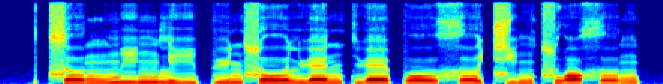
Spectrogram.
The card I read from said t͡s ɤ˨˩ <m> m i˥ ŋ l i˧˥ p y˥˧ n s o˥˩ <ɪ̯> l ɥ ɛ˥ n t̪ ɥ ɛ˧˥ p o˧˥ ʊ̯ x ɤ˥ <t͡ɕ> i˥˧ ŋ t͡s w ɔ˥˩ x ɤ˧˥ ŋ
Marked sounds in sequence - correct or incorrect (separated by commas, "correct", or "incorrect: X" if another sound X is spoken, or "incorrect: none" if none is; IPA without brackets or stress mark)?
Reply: incorrect: ŋ, incorrect: ʊ̯, correct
